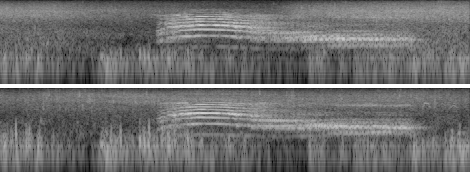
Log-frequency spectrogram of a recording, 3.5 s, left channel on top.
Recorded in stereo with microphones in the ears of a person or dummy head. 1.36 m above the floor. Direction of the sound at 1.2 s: 50° left (ahead or behind).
